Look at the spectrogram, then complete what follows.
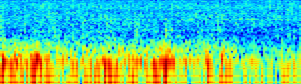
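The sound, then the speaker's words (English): Steady rainfall, after three weeks of unbroken rain, with a deep, continuous rumble of thunder rolling underneath, low and heavy throughout, with no voices. “It has been raining for three weeks without break or respite.”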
